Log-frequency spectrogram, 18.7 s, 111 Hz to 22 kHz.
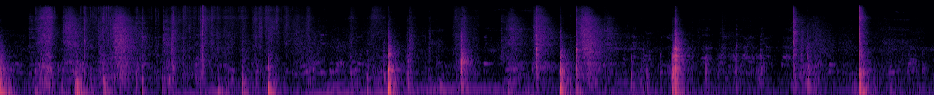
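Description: Hands tearing and crinkling plastic shrink-wrap off a sealed trading-card box, with scattered knocks and clunks as the box lid and an inner box are handled; the sharpest knocks come about 8, 13 and 17 seconds in.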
